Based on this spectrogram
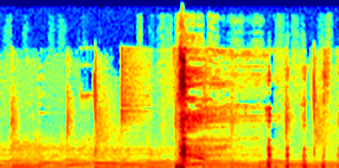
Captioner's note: laughs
